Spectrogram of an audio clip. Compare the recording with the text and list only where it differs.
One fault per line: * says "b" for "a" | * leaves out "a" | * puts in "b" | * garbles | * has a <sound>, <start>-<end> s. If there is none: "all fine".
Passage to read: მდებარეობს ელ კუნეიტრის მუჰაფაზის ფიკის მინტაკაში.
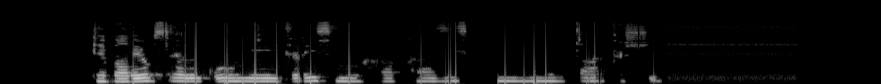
* leaves out "ფიკის"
